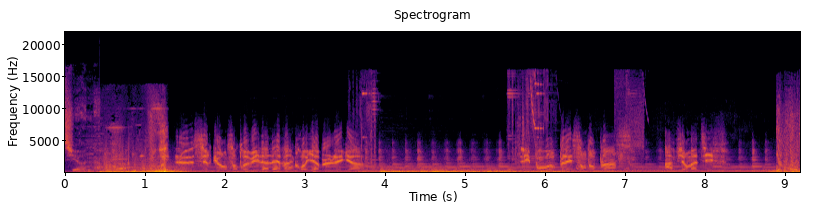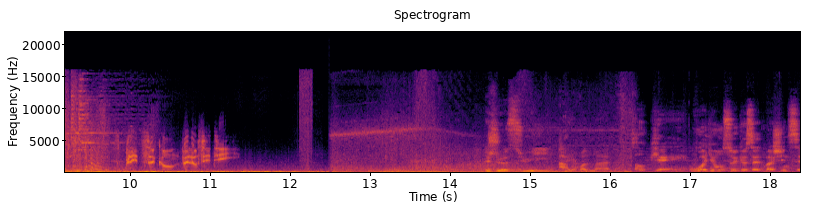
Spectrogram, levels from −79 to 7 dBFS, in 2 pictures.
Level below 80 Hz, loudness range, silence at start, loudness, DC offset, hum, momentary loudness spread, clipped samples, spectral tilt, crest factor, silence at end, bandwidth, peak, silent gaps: -26 dBFS; 5 LU; 0 s; -22 LUFS; under 0.1%; none; 10 LU; under 0.1%; -4 dB/octave; 20 dB; 0 s; 16.5 kHz; -2 dBFS; none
